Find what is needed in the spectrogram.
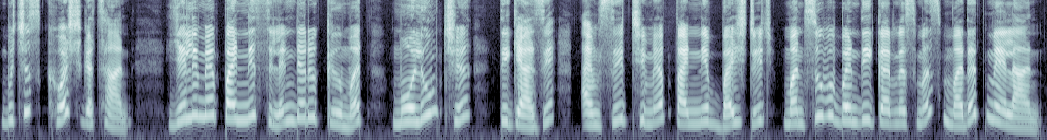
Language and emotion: Kashmiri, happy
